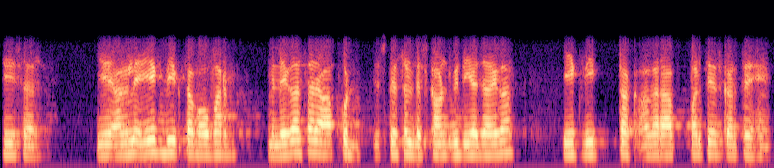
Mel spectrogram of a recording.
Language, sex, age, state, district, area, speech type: Hindi, male, 60+, Rajasthan, Karauli, rural, conversation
